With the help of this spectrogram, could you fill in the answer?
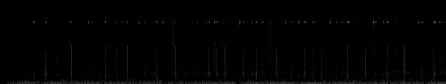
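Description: A small, hollow, white glazed ceramic reed diffuser vase, still holding its untouched wooden reeds, is held in both hands and tapped and scratched with long painted nails. Quick, dry, bright clicks and light scratches patter unevenly over a low, steady hum. Each tap is crisp and sharp, with a faint high ring that dies away almost at once.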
